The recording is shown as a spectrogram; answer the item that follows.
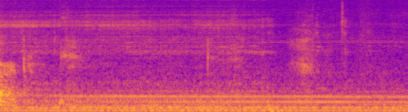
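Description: Electric potter's wheel running with a steady motor hum, with faint, light scraping of a metal trimming tool on a leather-hard clay cylinder.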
